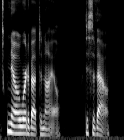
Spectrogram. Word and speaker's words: disavow: Disavow.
